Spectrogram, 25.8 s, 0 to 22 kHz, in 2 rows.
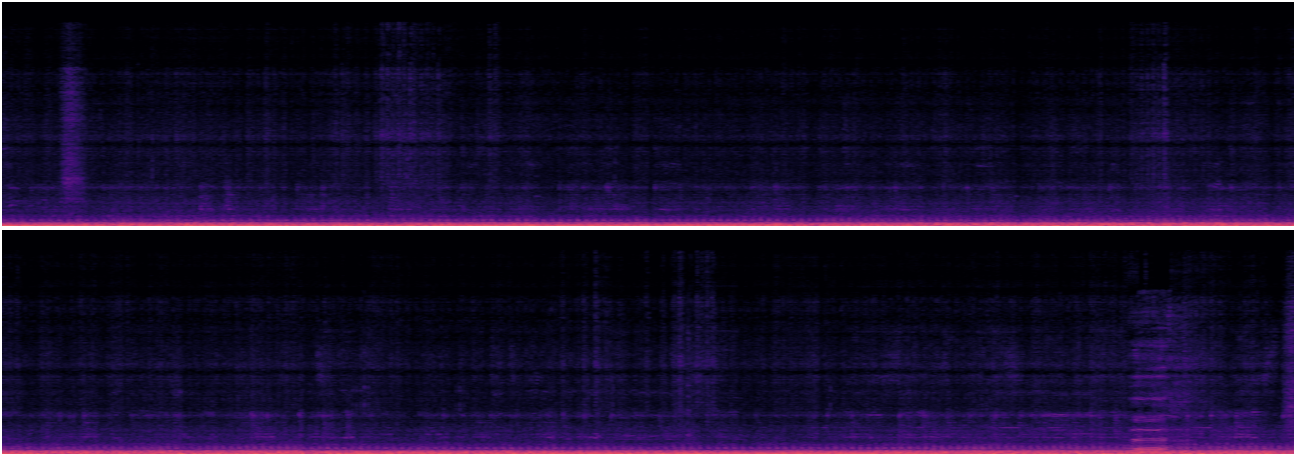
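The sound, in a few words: VW T4 Transporter van driving slowly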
